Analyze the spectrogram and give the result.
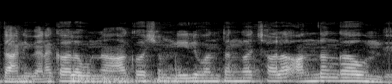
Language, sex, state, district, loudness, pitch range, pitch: Telugu, male, Andhra Pradesh, Sri Satya Sai, -17 LUFS, 135-150 Hz, 145 Hz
